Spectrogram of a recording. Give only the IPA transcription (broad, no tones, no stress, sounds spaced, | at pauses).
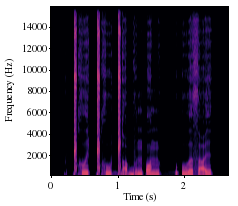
ǁʰ ʊ ɪ̯ ǁʰ ṵ ɡ͡ǁ ɑ̰ b ṵ n ʔ ɔ n | ʔ ṵ ə̯ θ ɑ̰ ɪ̯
